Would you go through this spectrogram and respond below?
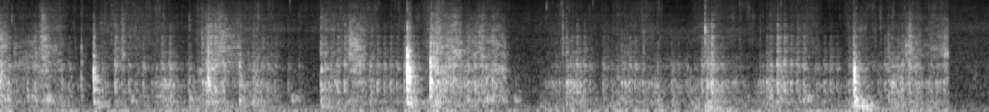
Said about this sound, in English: Just going to thicken it up a little bit and stir that around.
